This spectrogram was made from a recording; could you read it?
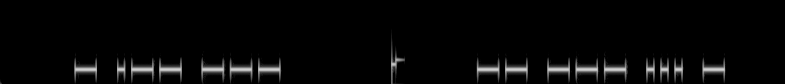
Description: Morse code, heard as a keyed tone, about 17 wpm, 700 Hz. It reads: TWO MOST
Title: Sets of 2 Words - New Word Drill - 17wpm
